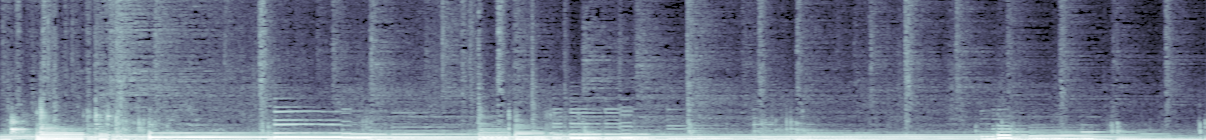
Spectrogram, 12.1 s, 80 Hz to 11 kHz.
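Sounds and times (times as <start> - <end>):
bass guitar notes: 0.0 - 12.0
electric guitar notes: 0.0 - 12.0
light drums: 0.0 - 12.0.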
